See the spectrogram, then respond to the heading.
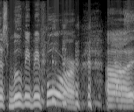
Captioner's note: laughter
